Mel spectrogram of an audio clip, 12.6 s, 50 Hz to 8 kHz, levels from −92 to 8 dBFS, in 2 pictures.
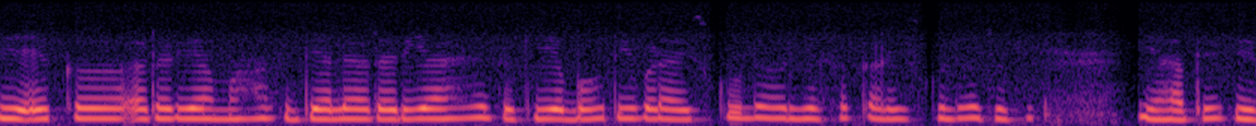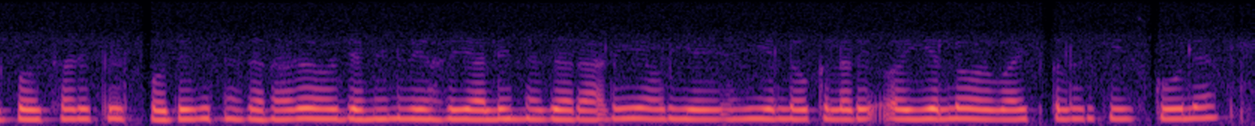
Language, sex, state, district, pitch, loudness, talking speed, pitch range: Hindi, female, Bihar, Araria, 230 Hz, -28 LUFS, 160 wpm, 225-235 Hz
